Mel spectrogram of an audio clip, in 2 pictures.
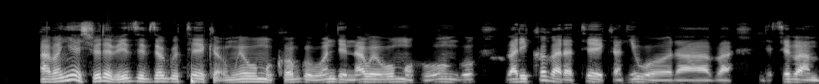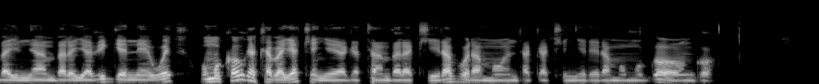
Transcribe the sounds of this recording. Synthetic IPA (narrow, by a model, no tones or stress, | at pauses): aβaɲe̞ʃuːɾeβiːzivjo̞ɡutʰe̞kaʔumŋe̞wumukʰo̞ːb̚ɡawuːndinawe̞wumuhuːŋɡuβaɾikʰo̞βaɾatʰe̞kʰan̥hiwo̞ɾaːβande̞t͡se̞βaːmbajimɲaːmbaɾo̞jaβiɡe̞ne̞we̞umukʰo̞ːbɡakaβajake̞ɲeɾeaɡataːmbaɾakʰiɾaβuɾamoːndaɡ̥akʰe̞ɲe̞ɾe̞ɾamumuɡo̞ːŋɡo̞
